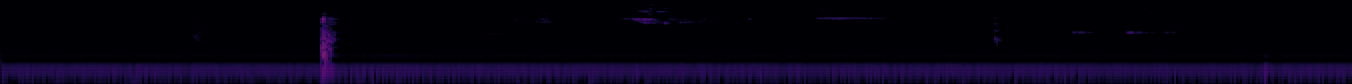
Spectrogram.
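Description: A wooden ruler knocks and scrapes against a chalkboard.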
